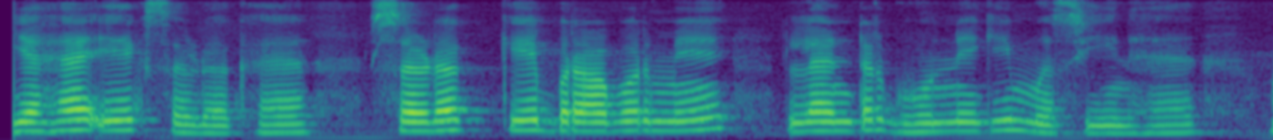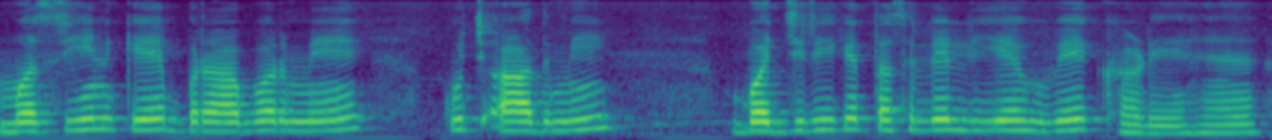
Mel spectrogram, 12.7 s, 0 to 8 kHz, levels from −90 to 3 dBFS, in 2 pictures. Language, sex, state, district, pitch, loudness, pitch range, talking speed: Hindi, female, Uttar Pradesh, Saharanpur, 205 Hz, -21 LUFS, 185-220 Hz, 125 wpm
